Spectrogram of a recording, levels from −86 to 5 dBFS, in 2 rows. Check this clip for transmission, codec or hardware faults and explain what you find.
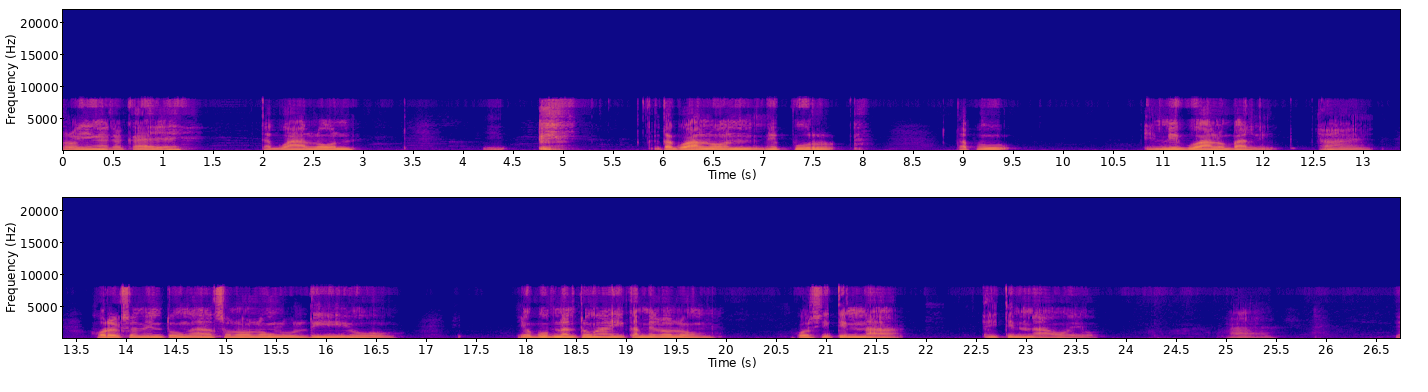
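There's one fault, running through the whole clip: Opus compression, likely at a low bitrate around 12 kbps. The speech sounds heavily grainy and rough, with nothing above 8.1 kHz, because starved bands get filled with noise.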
